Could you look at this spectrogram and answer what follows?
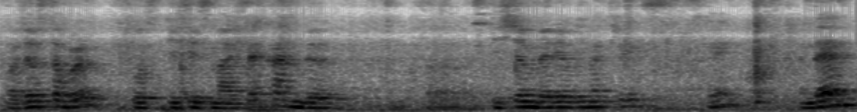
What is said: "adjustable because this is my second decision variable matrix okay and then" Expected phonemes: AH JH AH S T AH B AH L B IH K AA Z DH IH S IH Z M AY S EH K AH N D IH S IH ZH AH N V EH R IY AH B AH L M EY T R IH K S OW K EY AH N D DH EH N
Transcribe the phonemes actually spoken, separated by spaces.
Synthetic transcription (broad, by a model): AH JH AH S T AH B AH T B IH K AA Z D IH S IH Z M AY S EH K AH N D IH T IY SH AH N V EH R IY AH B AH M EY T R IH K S OW K EY AH N D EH N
